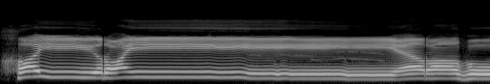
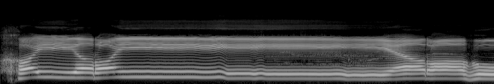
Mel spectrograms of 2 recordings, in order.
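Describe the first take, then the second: The two takes are said the same way.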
